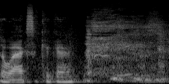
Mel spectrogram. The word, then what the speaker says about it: Oaxaca: It's pronounced Oaxaca.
